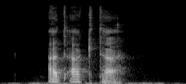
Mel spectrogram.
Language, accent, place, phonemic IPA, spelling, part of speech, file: German, Germany, Berlin, /at ˈakta/, ad acta, adverb, De-ad acta.ogg
- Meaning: to the files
